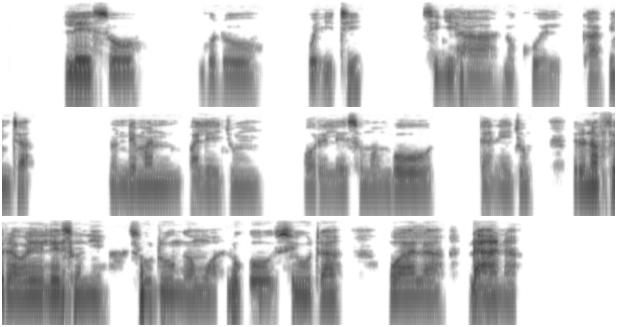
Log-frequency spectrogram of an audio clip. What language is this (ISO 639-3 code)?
ful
